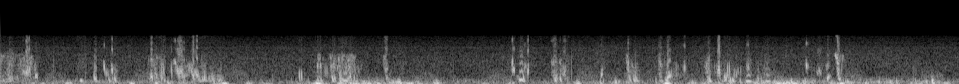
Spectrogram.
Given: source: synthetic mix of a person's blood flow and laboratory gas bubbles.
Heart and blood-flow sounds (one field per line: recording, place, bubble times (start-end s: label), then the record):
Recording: Doppler ultrasound of blood flow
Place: subclavian vein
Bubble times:
0.00-0.41 s: bubbles
0.77-0.87 s: bubbles
0.91-1.21 s: bubbles
1.47-1.66 s: bubbles
1.68-2.26 s: bubbles
2.96-3.06 s: bubbles
3.14-3.62 s: bubbles
3.82-3.92 s: bubbles
5.10-5.32 s: bubbles
5.50-5.71 s: bubbles
5.99-6.06 s: bubbles
6.25-6.42 s: bubbles
6.57-6.80 s: bubbles
6.82-6.88 s: bubbles
6.92-6.94 s: bubbles
7.03-7.73 s: bubbles
8.04-8.46 s: bubbles
From the record:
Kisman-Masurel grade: 232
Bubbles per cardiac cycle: several, 3 to 8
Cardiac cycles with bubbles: 50 to 99%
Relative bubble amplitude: moderate (0.250 to 0.450)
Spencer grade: 3 (all of the cardiac periods contain showers or single bubble signals, but not dominating or overriding the cardiac motion signals)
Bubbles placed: anywhere in the cardiac cycle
